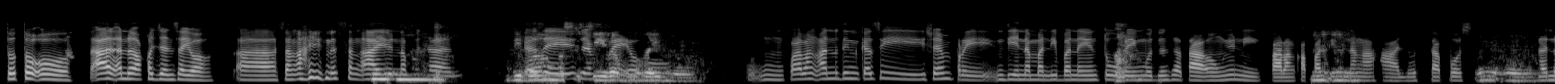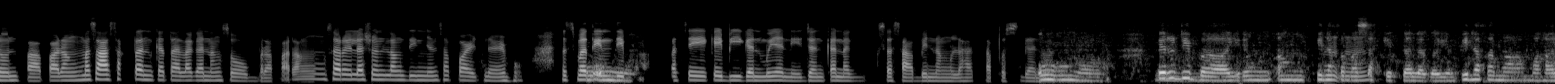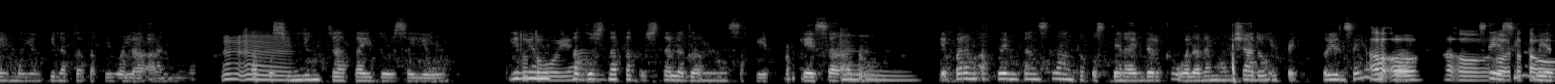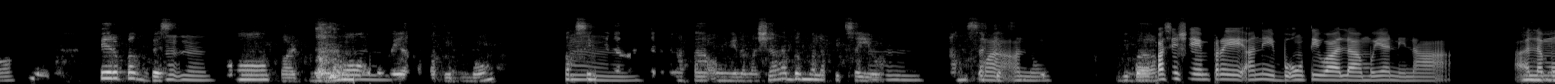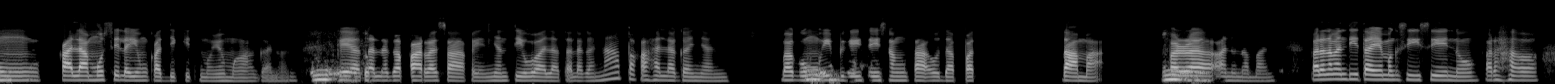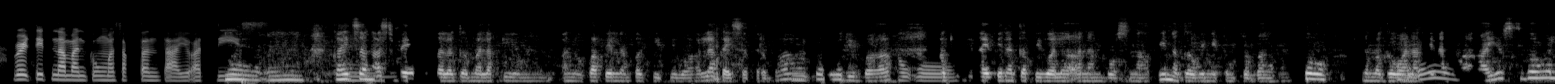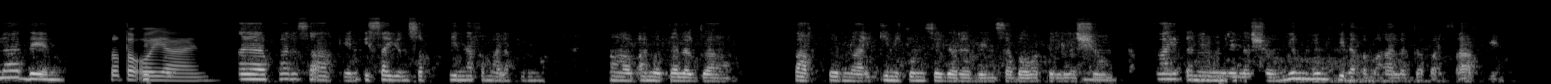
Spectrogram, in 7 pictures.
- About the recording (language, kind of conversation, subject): Filipino, unstructured, Ano ang epekto ng pagtitiwala sa ating mga relasyon?
- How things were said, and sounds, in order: laughing while speaking: "sang-ayon"; other background noise; static; tapping; distorted speech; cough; background speech; laughing while speaking: "para"; mechanical hum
